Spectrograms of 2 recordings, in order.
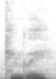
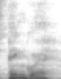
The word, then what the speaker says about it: Pingu: sounds familiar duck tales i think it's pingue ping ping pingu probably pingu pingu the penguin i feel like that's how you pronounce it but he never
